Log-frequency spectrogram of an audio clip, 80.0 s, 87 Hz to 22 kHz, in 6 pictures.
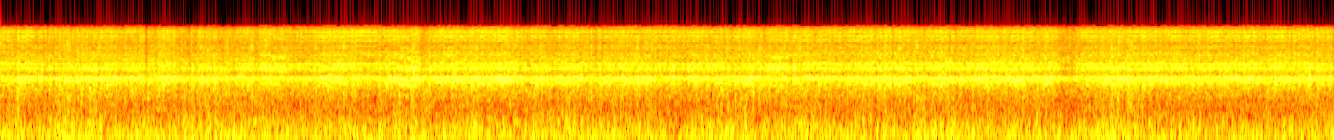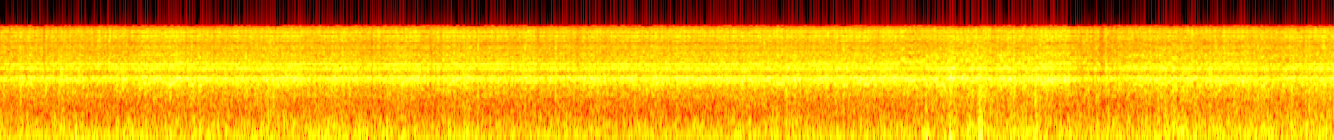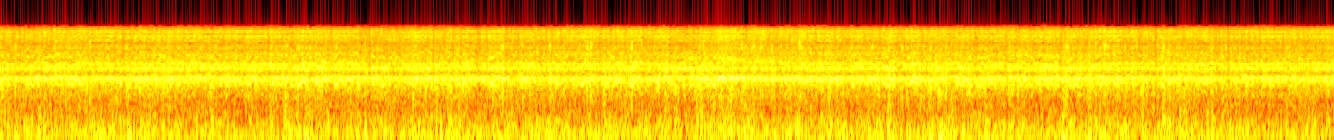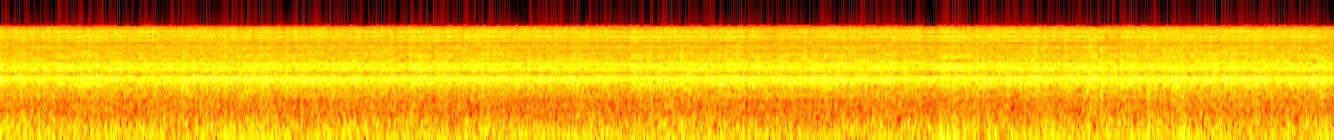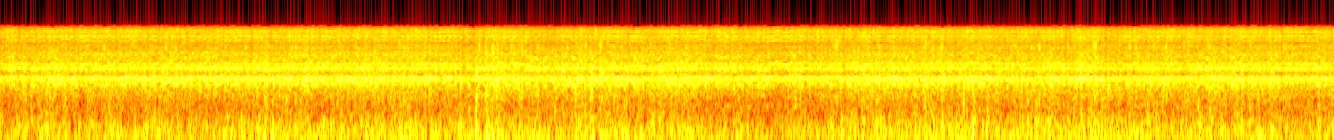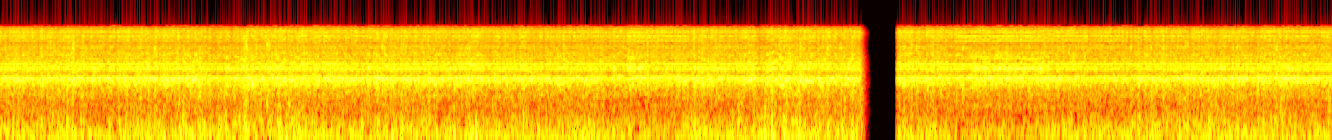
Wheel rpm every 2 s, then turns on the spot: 230, 230, 230, 230, 230, 230, 230, 230, 230, 230, 230, 230, 220, 220, 230, 230, 230, 240, 230, 240, 230, 240, 230, 230, 230, 230, 230, 220, 230, 230, 220, 230, 230, 230, 230, 230, 230, 230, 220, 230.
none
